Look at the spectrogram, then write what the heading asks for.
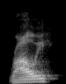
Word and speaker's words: Raleigh: Raleigh, how do you say it?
